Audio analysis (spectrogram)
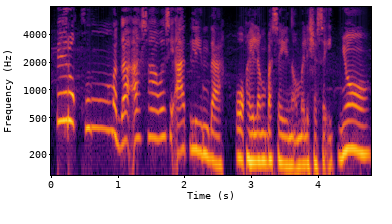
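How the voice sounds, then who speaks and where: A woman's voice: mid-range voice, animated, normal speed, no echo, close to an everyday voice. An actress playing a sweet, teasing young girlfriend with a Filipino accent in a radio drama, in a playful manner. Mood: curious.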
